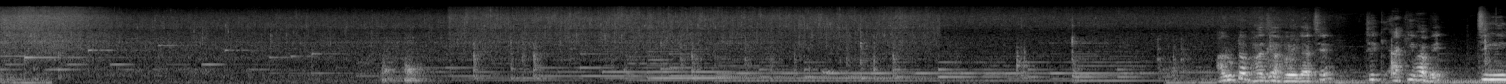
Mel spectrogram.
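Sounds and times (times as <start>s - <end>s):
potatoes sizzling in oil: 0.0s - 13.0s
wooden spatula knocking pan: 3.8s - 5.5s.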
